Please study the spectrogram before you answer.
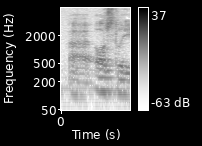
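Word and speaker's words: AustLII: Austley is spelled A-U-S-T-L-I-I.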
